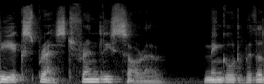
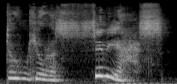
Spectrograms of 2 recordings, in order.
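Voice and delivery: high, louder snappish retort; cutting him short; 5 dB louder than usual. A narrator's reading. George interrupting Harris, sharp and loud. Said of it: "said George, cutting him short".

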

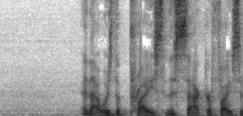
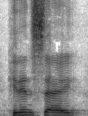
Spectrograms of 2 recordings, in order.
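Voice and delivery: ordinary talk

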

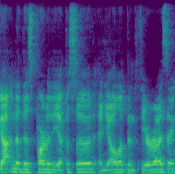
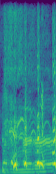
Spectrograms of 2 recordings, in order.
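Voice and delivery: high, fast, loud laughing squeal; 11 dB louder, faster than usual. Real, not acted. Laughing disbelief.

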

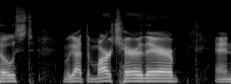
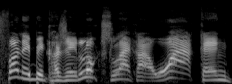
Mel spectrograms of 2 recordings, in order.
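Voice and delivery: comic sidekick character; 3 semitones higher than usual. Acted. Co-host's character chimes in on the story, put-on voice. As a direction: play an odd, crude sidekick.

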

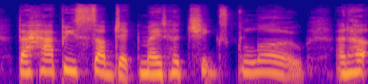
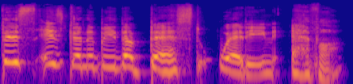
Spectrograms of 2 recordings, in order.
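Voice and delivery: tears of joy; 9 semitones higher, slower than usual. Acted.

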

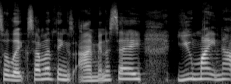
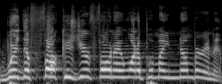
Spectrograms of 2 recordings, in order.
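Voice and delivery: higher and louder, pushy and fast; mock aggressive demand; 8 semitones higher, 5 dB louder than usual. Shown as a demonstration. Demo of the wrong pushy way to ask for a number, shouted. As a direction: bark it like an overbearing stranger. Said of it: "that's not it".

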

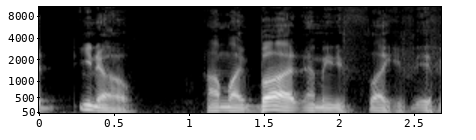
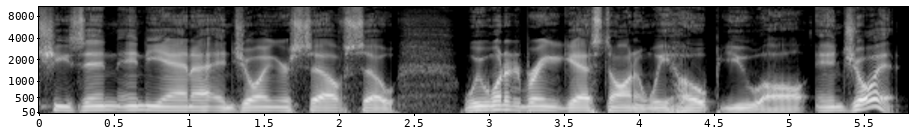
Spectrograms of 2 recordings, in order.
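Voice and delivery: usual speaking voice

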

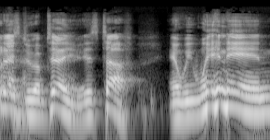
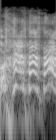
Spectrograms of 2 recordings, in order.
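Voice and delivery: high-pitched imitated audience laugh; mock laughter. Audience laughs because he smiled at them, mimicked laugh. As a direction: act out a crowd breaking into giggles. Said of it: "And they go".

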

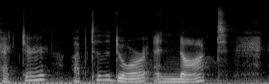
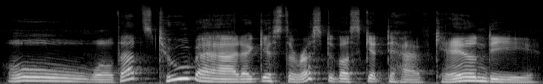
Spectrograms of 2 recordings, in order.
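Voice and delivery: slow, stretched monster voice; drawn-out, ponderous monster; unbothered Frankenstein; 3 semitones lower, slower than usual. Acted. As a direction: lumber through it with mock regret. Frankenstein reacts.

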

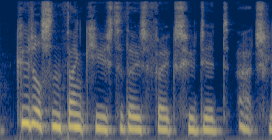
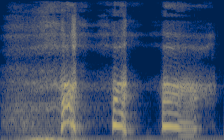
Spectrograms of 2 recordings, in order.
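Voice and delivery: slow, measured mock laugh; three deliberate ha's from the diaphragm; ha-ha-ha exercise; 3 semitones higher, much slower than usual. Shown as a demonstration. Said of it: "One more".

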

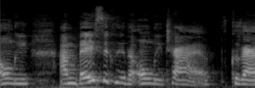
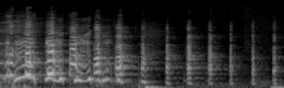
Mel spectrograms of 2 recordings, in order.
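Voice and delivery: laughing; 7 semitones higher, 5 dB louder than usual. Real, not acted. Laughter held in during rant.

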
